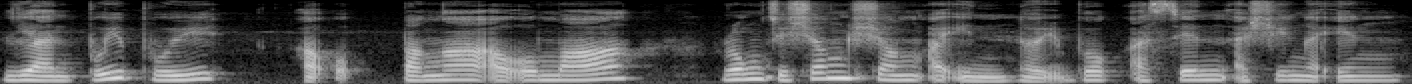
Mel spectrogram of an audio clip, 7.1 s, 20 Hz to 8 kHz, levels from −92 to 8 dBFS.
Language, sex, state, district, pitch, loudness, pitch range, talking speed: Mizo, female, Mizoram, Aizawl, 165 Hz, -16 LUFS, 155-180 Hz, 195 wpm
